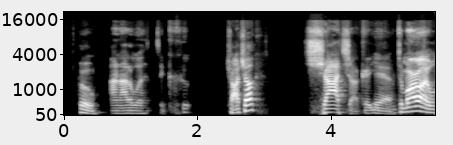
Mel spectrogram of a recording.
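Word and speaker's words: Tkachuk: Chachuk.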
